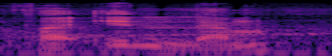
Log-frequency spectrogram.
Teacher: نون ساکن کے بعد لام حروف یرملون میں سے ہے، ادغام بلا غنہ ہوگا، لام میم زبر لم، فَإِلَّمْ۔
